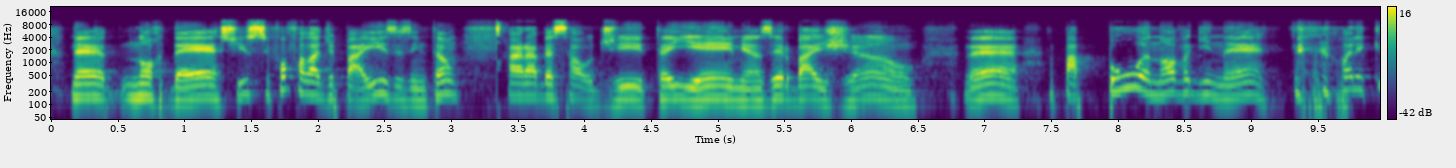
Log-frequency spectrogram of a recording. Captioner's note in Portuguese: Risos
